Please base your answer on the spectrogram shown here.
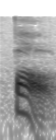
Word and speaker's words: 法: When used to transliterate the name of France, this character is often fourth tone, 法国.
